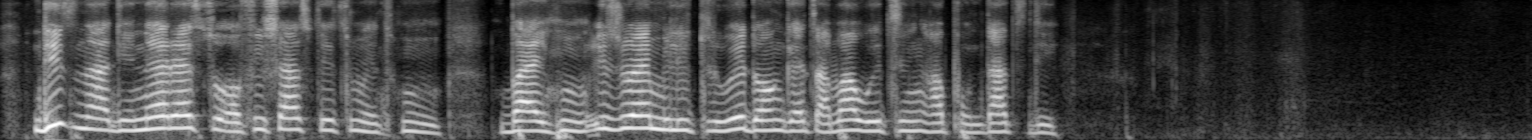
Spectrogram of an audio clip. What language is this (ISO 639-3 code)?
pcm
